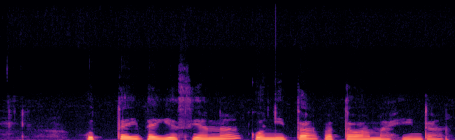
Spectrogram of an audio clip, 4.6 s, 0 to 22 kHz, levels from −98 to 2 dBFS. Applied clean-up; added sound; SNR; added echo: none; none; none; none.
